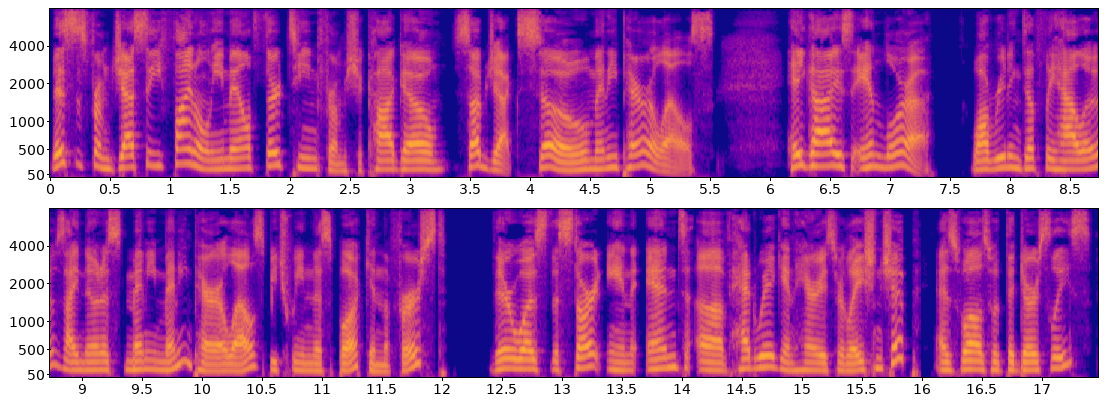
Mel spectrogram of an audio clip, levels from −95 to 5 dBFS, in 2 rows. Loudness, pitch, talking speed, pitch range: -22 LUFS, 160 Hz, 170 wpm, 140-190 Hz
